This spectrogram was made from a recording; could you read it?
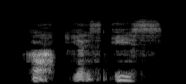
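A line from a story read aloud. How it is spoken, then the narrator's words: Hoarse, dry voice. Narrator (Russian): Его хриплый сухой голос разбил замерзшую тишину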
